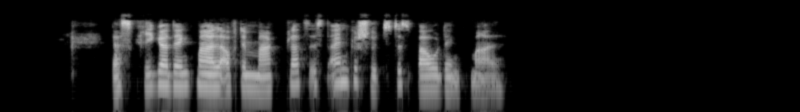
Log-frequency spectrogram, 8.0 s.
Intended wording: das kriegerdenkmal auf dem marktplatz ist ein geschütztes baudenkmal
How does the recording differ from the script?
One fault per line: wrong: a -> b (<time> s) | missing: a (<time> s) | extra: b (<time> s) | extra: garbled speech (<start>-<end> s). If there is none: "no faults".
no faults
